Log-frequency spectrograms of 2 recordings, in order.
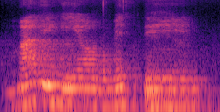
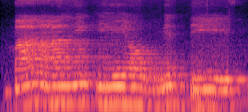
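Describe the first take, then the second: First: The first vowel of maliki is kept short. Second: The first vowel of maliki is drawn out long. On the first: "bacanya pendek" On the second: "membacanya panjang"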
